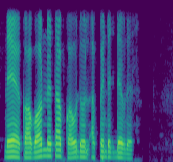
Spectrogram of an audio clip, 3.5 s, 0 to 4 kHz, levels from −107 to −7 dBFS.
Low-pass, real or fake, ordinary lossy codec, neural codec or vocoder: 3.6 kHz; real; none; none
